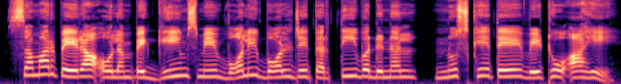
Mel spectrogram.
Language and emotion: Sindhi, neutral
